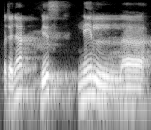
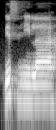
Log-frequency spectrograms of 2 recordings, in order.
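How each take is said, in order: First: Bismillah slowly, with the doubled l pressed; correct reading. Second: Bismillah read the wrong way, plain and unstressed. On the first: Teacher gives the class the correct reading, slowly. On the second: Teacher models the forbidden reading of bismillah. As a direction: show bismillah with no pressure on the l. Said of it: "tidak boleh". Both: Shown as a demonstration.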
